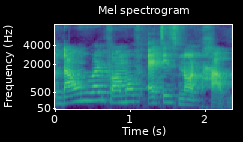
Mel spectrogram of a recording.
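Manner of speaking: reads the exam question very slowly, word by word; slow dictation reading. Acted. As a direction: dictate it so students can write. (प्रश्न धीरे-धीरे बोलकर लिखवाना)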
